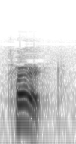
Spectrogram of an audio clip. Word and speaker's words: kirk: word that comes from the Scottish word Kirk k i r k could be k e r k but it's spelled k i r k Kirk in Scotland if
